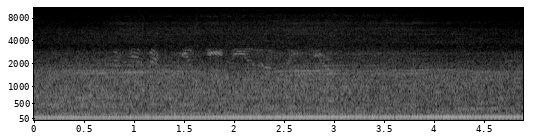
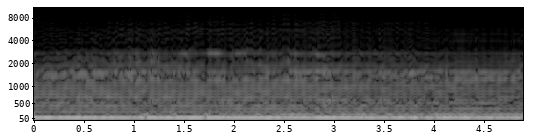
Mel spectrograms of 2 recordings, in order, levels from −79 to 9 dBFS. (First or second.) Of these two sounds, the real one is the first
